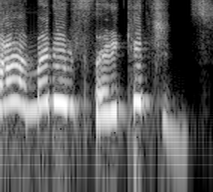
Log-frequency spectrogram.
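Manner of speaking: really high-pitched put-on voice. Joking that a certain name has to be said this way: really high-pitched voice. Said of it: "say in a really high-pitched voice".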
